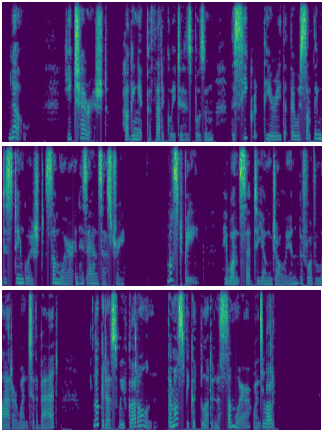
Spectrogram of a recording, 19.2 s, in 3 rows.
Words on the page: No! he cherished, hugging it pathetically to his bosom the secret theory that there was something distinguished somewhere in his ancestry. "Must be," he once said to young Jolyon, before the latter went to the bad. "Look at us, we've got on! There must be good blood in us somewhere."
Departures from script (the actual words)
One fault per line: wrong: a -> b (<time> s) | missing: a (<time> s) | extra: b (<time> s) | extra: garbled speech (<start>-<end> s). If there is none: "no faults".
extra: garbled speech (17.8-18.3 s)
